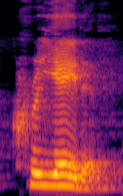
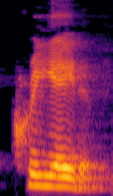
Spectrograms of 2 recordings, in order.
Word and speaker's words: creative: the word in phonetic symbols this word is pronounced creative there are three syllables Cree a and tip with the stress on a creative you might not know these symbols very well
